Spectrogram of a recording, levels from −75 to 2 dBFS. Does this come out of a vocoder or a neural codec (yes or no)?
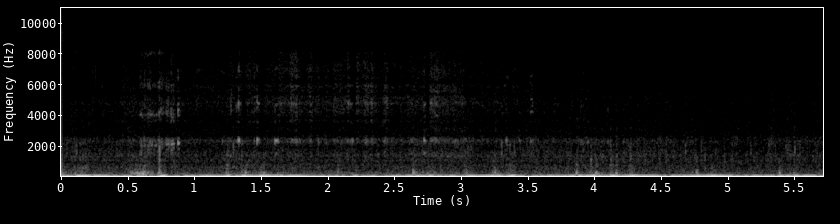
no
